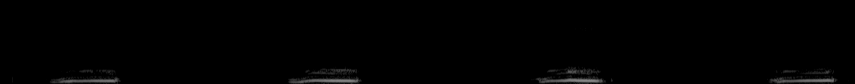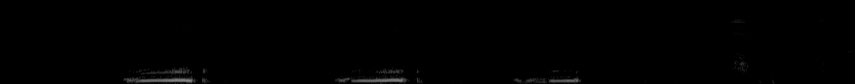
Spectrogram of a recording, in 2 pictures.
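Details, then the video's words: Bulldog asleep in its portable crate after running in and digging around in its blankets; deep, low snores come in slow, steady rhythm roughly every two seconds, seven snores in all, the last ones softer. "Bulldog snores"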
